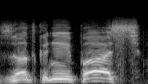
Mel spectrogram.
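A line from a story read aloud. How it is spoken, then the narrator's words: Growling dog. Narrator (Russian): Один из псов прорычал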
